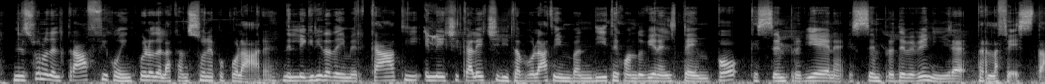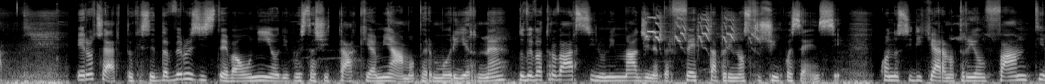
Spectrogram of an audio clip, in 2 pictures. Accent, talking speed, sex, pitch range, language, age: native, 180 wpm, female, 155-185 Hz, Italian, 20-39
